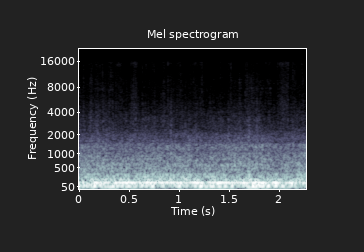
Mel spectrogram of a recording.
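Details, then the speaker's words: Smart ForTwo 450 on pothole-filled roads after front and rear suspension rebuild and replacement of a failed front anti-roll bar link and lower arm bush: steady road rumble, no knocks or clunks; normal suspension. "so these are as you can see horrible old Lincolnshire pothole filled Naf horrible old roads and it's driving night nicely no major knocks no major"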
